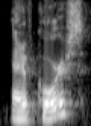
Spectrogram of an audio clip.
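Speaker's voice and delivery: words stretched by a real yawn. Real, not acted. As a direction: say it mid-yawn, mouth wide open. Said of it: "got a yawn".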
